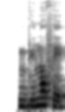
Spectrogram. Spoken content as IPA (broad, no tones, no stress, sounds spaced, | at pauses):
m b y n ɔ f e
